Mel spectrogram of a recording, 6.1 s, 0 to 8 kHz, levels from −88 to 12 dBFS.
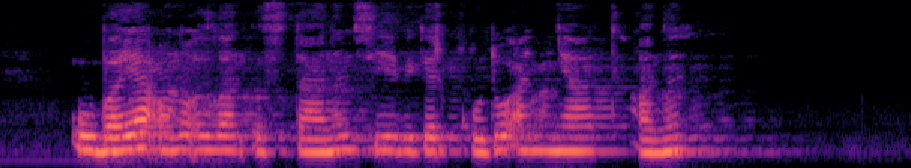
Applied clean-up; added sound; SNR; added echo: none; none; none; reverberation time 1.2 s.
